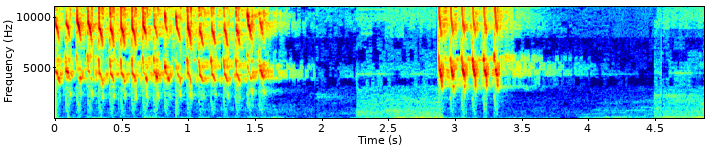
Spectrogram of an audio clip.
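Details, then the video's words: Prolific pied fantail (cililin) song in short bursts: a quick, shrill ticking trill, a pause with faint low rustling, another brief rapid burst, then silence and a soft low hum. "SUWARA BURUNG CILILIN GACOR"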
